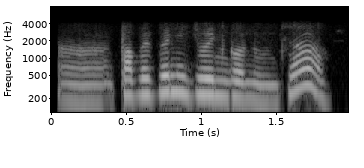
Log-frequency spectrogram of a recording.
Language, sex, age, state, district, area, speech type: Nepali, female, 45-60, West Bengal, Kalimpong, rural, conversation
